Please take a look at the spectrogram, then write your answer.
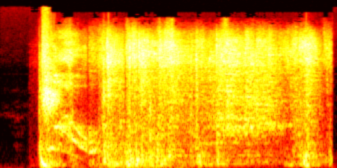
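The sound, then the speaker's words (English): A single loud punch to the face lands with a heavy thud, followed by a few seconds of dense scuffling noise and a smaller knock near the end. “That is when she punches...”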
